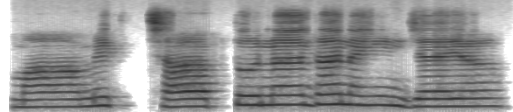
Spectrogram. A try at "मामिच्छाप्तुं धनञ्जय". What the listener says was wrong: Great मैम, बस आपका मामिट छाप्तुन में न पूरा आ गया, ये आधा ना होगा। मामिट छाप्तुन धनंजय।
